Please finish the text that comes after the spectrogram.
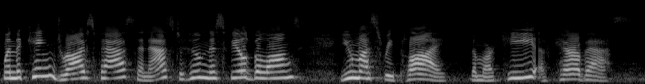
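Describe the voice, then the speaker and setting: A bossy, eager talking tomcat from a storybook, as a woman storyteller puts him on. The voice sits high and swings widely in pitch. He talks with urgency, exclaiming and giving orders like a born schemer. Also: expressive, measured pace. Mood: scheming, instructing. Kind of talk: children's fairy-tale storytelling.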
